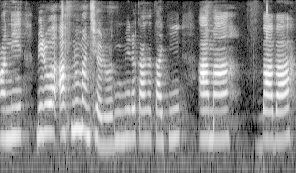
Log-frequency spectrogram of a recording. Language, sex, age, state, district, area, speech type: Nepali, female, 18-30, West Bengal, Darjeeling, rural, spontaneous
